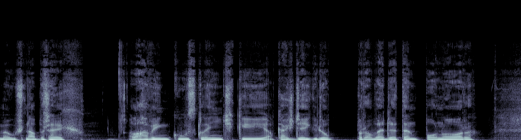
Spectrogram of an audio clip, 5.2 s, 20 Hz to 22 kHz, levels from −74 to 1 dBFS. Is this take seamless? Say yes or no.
no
